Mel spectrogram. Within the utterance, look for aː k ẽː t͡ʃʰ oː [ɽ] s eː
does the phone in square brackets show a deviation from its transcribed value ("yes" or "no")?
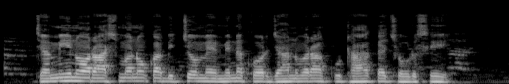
no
